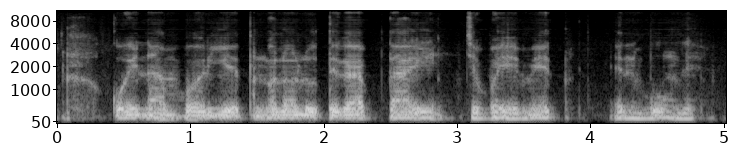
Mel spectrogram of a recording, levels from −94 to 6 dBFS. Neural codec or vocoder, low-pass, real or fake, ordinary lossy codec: vocoder, 22.05 kHz, 80 mel bands, HiFi-GAN; none; fake; none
